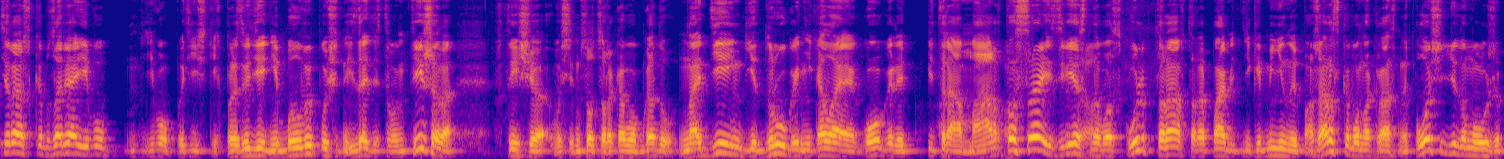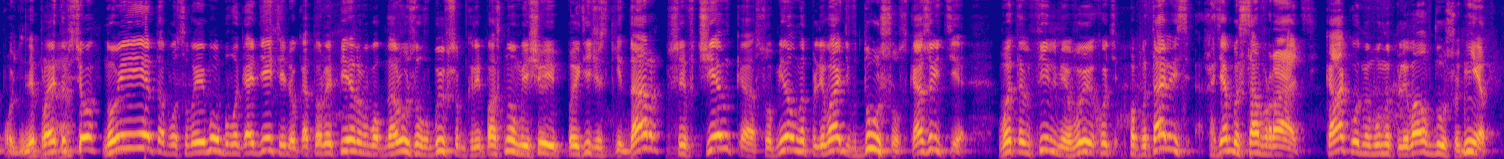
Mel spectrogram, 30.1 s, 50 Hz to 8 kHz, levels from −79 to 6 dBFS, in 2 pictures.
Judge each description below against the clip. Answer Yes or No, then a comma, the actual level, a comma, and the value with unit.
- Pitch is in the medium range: Yes, medium, 175 Hz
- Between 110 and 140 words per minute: No, average, 150 wpm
